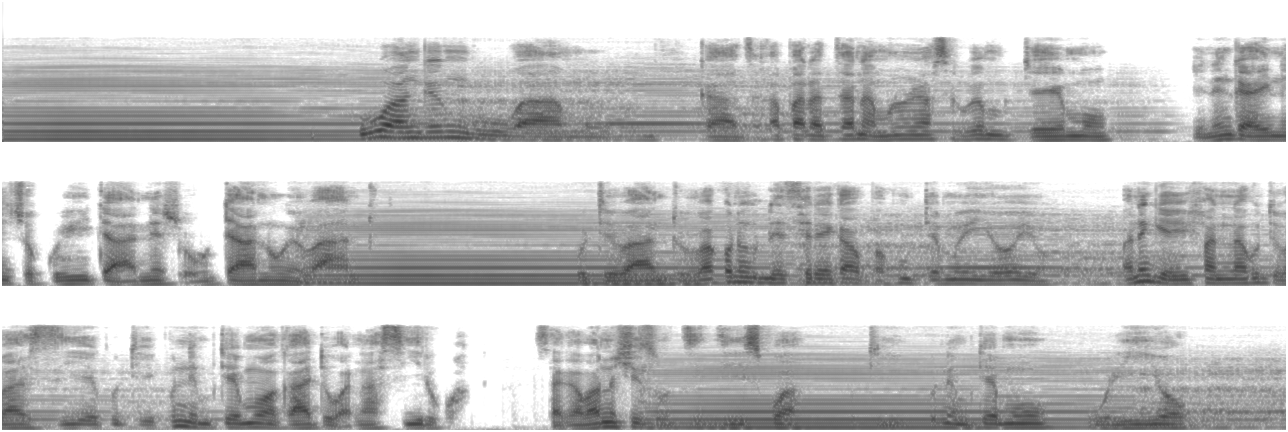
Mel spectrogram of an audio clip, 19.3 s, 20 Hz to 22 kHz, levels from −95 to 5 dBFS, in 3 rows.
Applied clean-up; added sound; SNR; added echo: none; Bowed string instrument; 6 dB; none.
